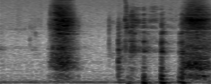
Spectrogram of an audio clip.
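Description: Deep cleansing breaths: two long, airy, fairly loud breaths, one near the start and one at the end, with a few short voiced sounds between them.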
